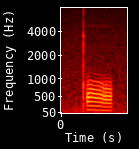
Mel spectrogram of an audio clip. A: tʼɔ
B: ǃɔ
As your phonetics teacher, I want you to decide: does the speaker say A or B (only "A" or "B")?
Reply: A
